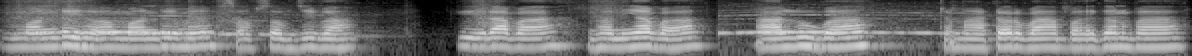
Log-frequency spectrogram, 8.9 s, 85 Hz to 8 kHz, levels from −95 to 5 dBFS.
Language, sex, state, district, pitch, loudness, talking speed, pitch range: Hindi, female, Uttar Pradesh, Gorakhpur, 185 Hz, -18 LUFS, 115 wpm, 180-200 Hz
